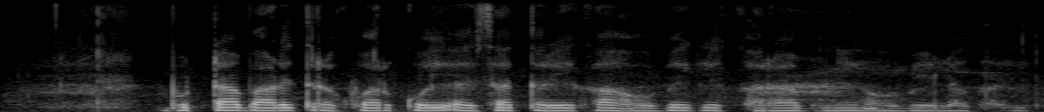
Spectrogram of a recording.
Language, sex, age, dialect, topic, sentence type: Magahi, female, 36-40, Northeastern/Surjapuri, agriculture, question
